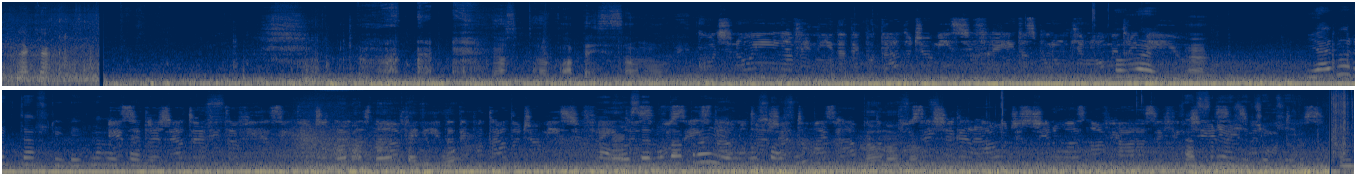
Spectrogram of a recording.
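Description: Car interior noise from the back seat: a steady low rumble of the engine and road that starts about a second in, with quiet voices faintly over it.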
